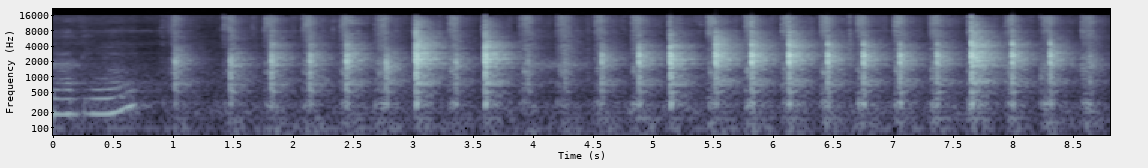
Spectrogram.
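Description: A knife chops quickly and steadily on a wooden cutting board.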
